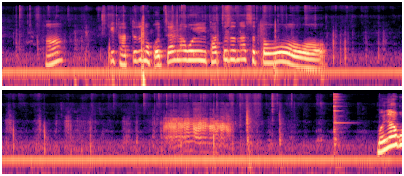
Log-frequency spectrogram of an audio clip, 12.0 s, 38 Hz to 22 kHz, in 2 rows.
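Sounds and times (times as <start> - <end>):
steady low hum: 0.0 - 12.0
parrot raspy grumble: 8.3 - 9.6.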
